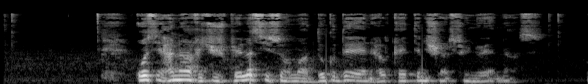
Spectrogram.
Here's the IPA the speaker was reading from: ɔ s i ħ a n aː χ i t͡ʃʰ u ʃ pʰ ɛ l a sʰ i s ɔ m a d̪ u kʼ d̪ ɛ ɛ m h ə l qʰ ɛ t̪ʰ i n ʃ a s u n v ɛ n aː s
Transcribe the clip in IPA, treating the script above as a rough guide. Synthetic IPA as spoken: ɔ s i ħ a n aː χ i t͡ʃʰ u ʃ pʰ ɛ l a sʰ i s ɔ m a d̪ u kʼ d̪ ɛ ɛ n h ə l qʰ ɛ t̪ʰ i n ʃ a s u n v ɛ n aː s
